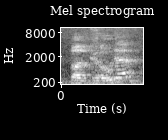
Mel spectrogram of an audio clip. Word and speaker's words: Bogota: It's actually Bogota, New Jersey. I don't know how this works.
